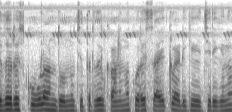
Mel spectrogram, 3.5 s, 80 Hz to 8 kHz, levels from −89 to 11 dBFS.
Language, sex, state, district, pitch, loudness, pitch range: Malayalam, male, Kerala, Kollam, 135 Hz, -17 LUFS, 125-140 Hz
